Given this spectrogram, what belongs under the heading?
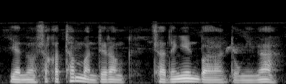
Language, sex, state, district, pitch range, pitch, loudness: Garo, male, Meghalaya, West Garo Hills, 105-120 Hz, 115 Hz, -17 LUFS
